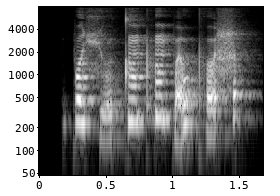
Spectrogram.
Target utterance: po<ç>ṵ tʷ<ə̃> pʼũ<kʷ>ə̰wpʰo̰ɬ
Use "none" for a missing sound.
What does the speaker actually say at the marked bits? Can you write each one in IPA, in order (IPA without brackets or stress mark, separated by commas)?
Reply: ç, ə̃, p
